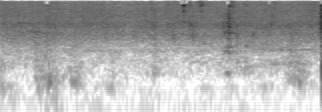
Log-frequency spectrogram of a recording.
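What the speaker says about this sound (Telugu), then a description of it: "ఇందులో కొంచెం కరివేపాకు వేసుకుందాము" Curry leaves dropped into frying onions for a cluster beans stir-fry, a constant close sizzle with small pops and crackles, short and steady, no talk.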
